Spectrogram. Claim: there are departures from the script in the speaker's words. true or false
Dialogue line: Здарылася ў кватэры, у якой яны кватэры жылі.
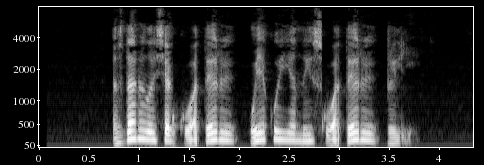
false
